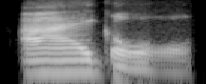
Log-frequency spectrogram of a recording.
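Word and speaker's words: Igor: It's pronounced I go. I go and then Abby Normal.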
